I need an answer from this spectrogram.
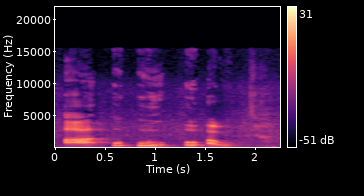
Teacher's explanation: जिन स्वरों के उच्चारण में जीभ का पश्च भाग काम करता है पश्च स्वर कहलाते हैं। पश्च स्वर की संख्या 5 होती है, आ उ ऊ ओ औ। · पश्च स्वर जिन स्वरों के उच्चारण में जीभ का पश्च भाग काम करता है।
